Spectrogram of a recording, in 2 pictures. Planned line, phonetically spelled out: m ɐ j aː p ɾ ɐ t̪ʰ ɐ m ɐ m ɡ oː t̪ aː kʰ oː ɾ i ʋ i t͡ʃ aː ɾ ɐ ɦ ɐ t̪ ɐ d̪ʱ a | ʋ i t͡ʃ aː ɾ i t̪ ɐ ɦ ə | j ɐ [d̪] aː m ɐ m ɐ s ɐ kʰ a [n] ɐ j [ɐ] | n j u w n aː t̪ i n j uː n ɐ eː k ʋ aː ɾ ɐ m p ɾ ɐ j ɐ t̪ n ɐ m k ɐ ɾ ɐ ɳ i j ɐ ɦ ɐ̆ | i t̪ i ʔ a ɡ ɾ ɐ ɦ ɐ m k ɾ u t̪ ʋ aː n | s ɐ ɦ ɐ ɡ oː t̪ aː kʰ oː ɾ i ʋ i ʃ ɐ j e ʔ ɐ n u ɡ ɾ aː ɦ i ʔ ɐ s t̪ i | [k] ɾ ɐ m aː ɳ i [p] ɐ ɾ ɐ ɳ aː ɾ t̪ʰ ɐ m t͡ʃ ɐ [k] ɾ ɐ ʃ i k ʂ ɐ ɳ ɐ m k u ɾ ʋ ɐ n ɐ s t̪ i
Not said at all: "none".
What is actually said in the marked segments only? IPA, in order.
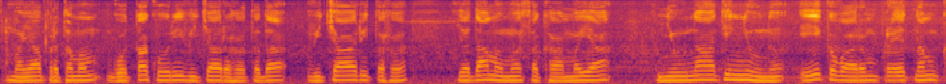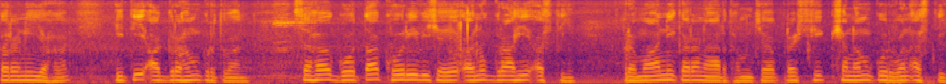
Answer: d̪, m, a, p, k, p

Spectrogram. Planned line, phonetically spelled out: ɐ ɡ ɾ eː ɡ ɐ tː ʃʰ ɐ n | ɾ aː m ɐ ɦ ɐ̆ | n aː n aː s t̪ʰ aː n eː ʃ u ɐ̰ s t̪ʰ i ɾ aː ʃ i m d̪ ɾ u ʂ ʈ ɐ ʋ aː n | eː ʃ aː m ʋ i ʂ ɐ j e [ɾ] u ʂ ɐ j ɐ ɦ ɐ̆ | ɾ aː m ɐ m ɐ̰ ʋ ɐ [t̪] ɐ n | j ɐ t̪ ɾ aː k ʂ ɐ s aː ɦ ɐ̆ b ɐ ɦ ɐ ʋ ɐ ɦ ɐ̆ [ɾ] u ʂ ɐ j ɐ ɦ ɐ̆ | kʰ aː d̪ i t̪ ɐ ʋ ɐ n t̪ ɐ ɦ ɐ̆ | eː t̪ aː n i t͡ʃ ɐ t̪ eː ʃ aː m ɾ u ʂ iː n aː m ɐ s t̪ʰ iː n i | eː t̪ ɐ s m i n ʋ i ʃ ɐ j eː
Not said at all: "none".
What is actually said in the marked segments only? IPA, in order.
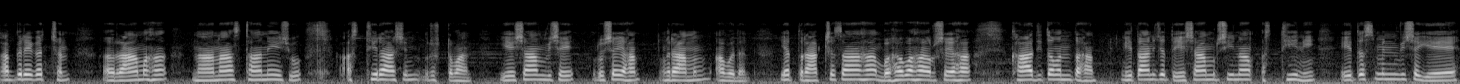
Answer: ɾ, d̪, ɾ

